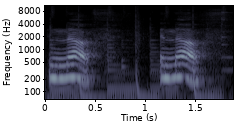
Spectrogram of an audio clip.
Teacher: a gente fala com aquele som mais próximo do E fechado. Enough, enough.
